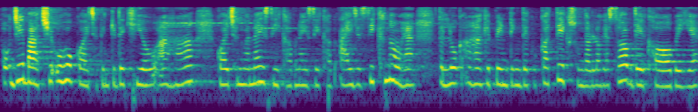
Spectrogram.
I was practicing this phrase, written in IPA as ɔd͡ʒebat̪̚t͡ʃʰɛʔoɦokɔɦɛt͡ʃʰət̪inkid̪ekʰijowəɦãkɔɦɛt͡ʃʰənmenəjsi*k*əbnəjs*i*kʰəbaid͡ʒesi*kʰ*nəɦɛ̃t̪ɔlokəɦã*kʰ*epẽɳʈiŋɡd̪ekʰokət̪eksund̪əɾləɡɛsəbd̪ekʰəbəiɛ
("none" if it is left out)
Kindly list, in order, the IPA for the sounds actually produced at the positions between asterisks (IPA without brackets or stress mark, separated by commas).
kʰ, i, kʰ, k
